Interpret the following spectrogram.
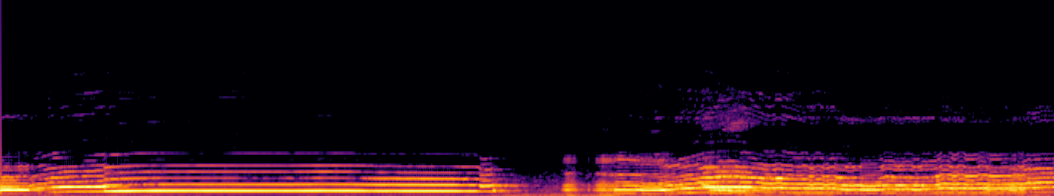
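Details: Ginger Snap, a female Basenji, talking at length: a loud sustained yodel held flat for several seconds, a brief break, then a bending, warbling howl that rises and wavers until the end.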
